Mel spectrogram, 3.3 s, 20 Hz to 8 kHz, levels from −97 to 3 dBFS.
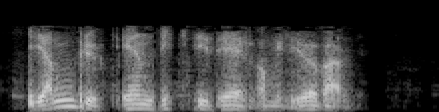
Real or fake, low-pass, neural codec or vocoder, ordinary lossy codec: real; 7.2 kHz; none; AAC, 16 kbps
